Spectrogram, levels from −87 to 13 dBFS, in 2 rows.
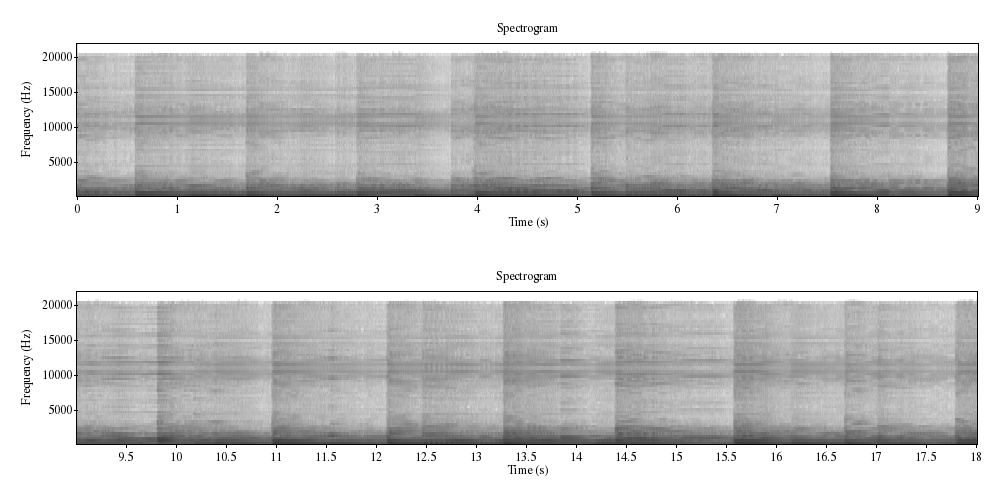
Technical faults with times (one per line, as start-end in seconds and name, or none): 0.00-18.01 imaging from sample-and-hold upsampling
